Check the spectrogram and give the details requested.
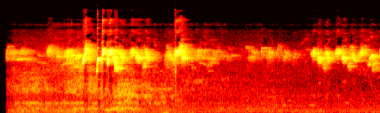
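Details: Red-whiskered bulbul singing at full stretch: rich warbled phrases, high and bubbly, in bursts broken by short pauses, with a quieter pause near five seconds before a fresh burst.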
